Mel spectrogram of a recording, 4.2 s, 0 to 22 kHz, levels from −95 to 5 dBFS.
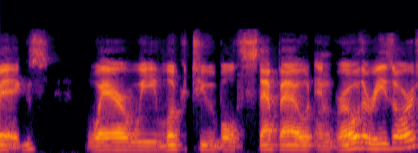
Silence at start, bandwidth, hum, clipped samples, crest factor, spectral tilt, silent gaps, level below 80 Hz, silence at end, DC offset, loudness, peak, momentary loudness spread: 0 s; 10 kHz; none; under 0.1%; 18 dB; -3 dB/octave; none; -68 dBFS; 0 s; under 0.1%; -22 LUFS; -6 dBFS; 11 LU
